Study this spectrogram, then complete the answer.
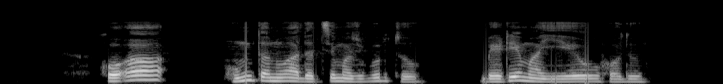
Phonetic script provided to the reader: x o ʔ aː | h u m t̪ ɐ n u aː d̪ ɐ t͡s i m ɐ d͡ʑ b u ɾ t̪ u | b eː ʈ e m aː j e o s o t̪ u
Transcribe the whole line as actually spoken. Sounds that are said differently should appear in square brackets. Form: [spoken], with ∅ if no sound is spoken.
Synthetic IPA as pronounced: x o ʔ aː | h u m t̪ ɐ n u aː d̪ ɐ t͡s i m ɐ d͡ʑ b u ɾ [t̪ʰ] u | b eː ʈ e m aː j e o [h] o [d̪] u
